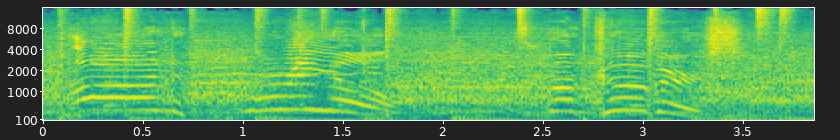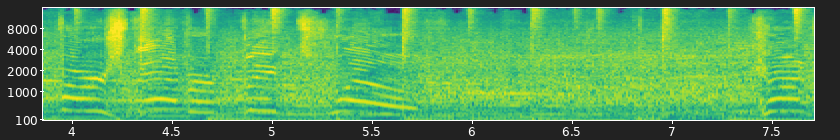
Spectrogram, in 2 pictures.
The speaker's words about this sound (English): The crowd storms the field and the Cougars win it. Unbelievable.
